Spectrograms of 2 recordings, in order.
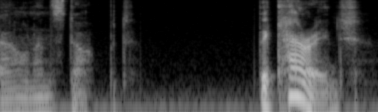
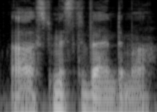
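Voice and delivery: usual speaking voice

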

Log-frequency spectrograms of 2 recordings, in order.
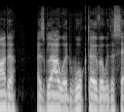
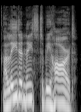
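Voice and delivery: louder, higher, hardened tone; firm insistence; 7 semitones higher, 6 dB louder than usual. A narrator's reading. Rika justifying herself at the table, firm insistence. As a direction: lay it down as a hard rule.

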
